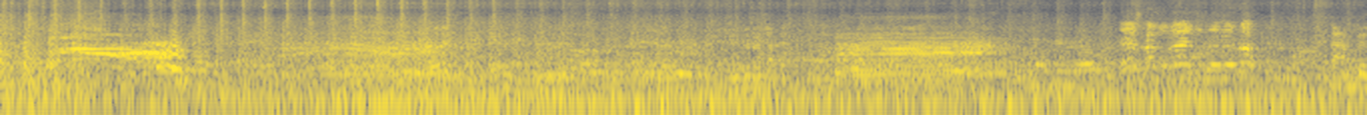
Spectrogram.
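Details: Sahiwal bull calf at a cattle market in Shariatpur, Bangladesh: two long, low, harmonic moos with a rising-falling shape, one near the start and one in the middle, over constant crowd chatter and a steady rumbling background.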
